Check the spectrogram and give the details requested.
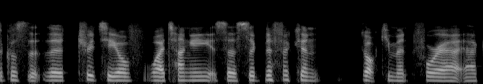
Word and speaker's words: Waitangi: The signing of the Treaty of Waitangi, is that how it's pronounced? Waitangi, yes. Waitangi.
